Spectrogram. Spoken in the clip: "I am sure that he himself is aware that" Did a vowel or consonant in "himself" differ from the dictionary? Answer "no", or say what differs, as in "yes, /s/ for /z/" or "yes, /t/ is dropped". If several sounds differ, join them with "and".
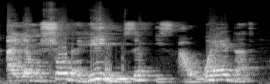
no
